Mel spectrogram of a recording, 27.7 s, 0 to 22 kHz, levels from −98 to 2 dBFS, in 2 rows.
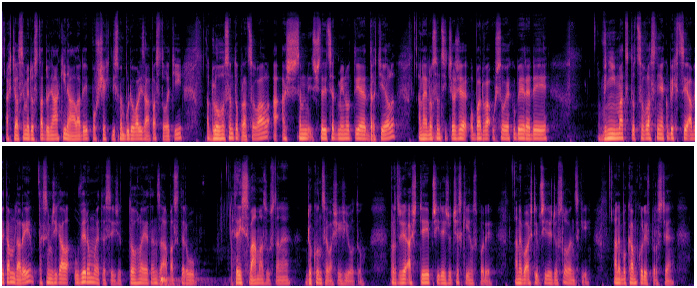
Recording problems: none

